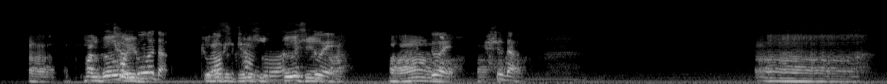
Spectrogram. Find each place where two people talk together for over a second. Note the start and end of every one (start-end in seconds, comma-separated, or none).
2.0-3.4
